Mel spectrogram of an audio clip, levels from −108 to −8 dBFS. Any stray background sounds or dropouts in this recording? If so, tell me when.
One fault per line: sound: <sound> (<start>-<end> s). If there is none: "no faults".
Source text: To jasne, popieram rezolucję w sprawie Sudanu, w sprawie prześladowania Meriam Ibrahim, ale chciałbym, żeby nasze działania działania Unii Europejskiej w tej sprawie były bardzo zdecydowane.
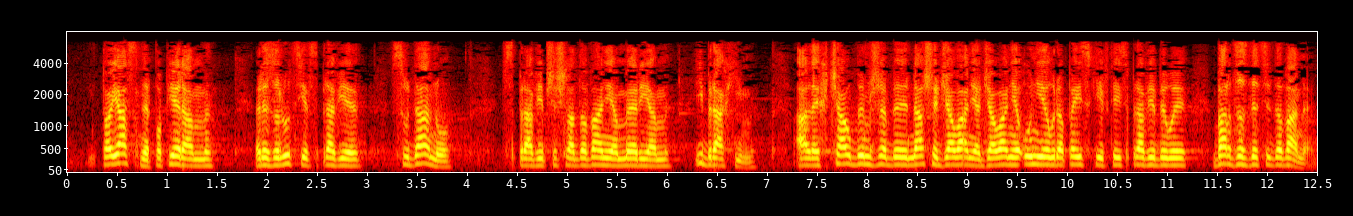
no faults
